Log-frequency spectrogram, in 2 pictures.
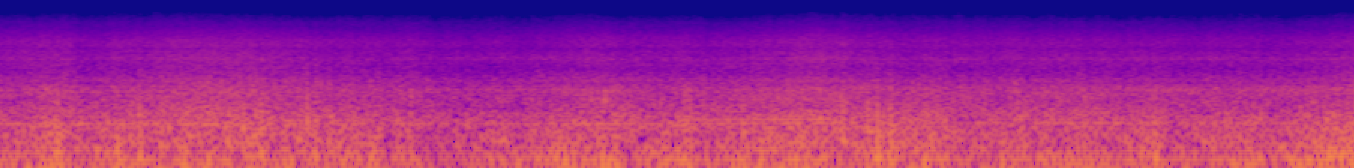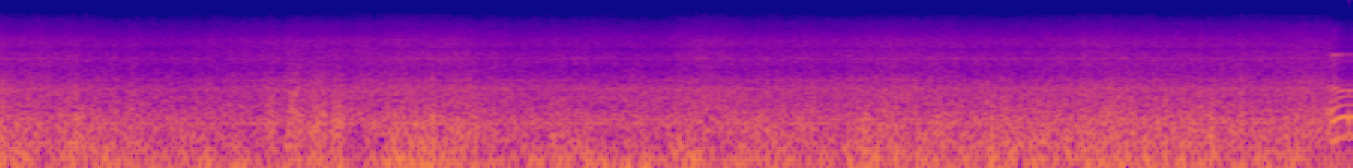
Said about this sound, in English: I don't know if you guys can hear the wind.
